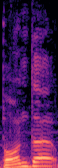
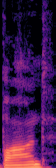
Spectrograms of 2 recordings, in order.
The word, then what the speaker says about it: Bonde: If I could live without Bond, as cool as he is, but I would prefer to eat. Yeah. But Bonde is the Danish pronunciation. Bonde.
